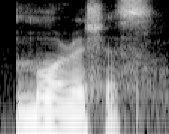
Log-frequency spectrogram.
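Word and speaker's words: Mauritius: It's just not a place that you you know like you know this place says haha u it's pronounced moricious.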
